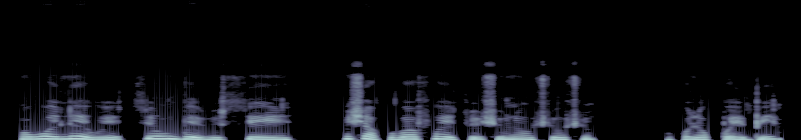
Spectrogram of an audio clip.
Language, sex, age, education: Yoruba, female, 46-60, tertiary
